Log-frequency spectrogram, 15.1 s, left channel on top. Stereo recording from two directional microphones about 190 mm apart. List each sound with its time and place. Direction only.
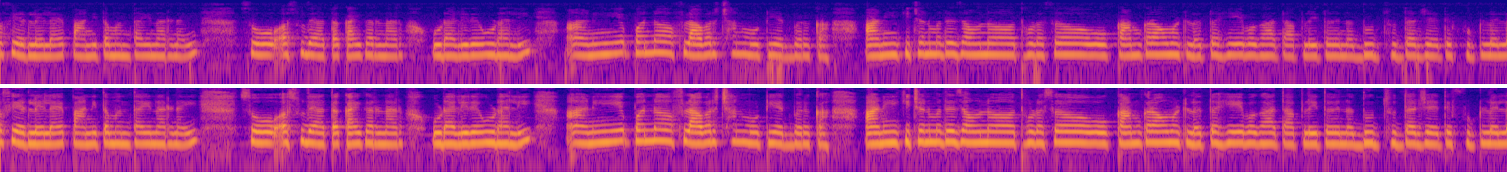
0.1 s speech: 35° right (ahead or behind)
